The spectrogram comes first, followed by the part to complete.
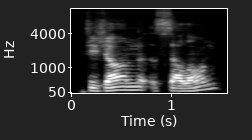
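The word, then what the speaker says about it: Tidjane Salaün: I also listened to a French broadcast, and I believe the pronunciation was Tidjane Salon.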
